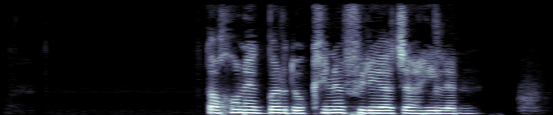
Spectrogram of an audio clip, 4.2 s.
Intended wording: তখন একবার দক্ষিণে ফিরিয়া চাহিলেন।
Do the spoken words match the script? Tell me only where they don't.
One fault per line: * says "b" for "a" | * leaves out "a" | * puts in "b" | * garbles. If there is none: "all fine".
all fine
